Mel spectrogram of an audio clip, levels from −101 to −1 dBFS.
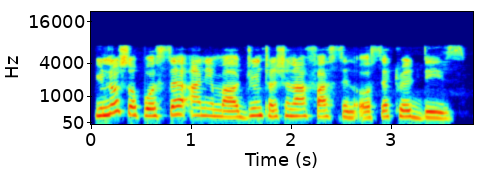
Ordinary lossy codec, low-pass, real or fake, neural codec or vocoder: none; 7.2 kHz; real; none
